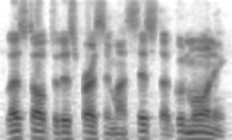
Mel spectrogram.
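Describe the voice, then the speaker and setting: A man hosting a casual call-in radio show, brisk and jokey with many fillers. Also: fairly low pitch, fairly even intonation, a bit bright.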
